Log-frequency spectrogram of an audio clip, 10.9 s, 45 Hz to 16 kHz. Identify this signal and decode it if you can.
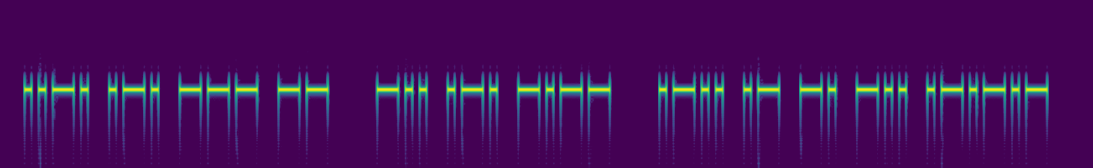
Morse code, heard as a keyed tone, about 17 wpm, 700 Hz. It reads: FROM DRY LAND.
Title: Sentences from Top 1000 Words - Review Part 3 - 17wpm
